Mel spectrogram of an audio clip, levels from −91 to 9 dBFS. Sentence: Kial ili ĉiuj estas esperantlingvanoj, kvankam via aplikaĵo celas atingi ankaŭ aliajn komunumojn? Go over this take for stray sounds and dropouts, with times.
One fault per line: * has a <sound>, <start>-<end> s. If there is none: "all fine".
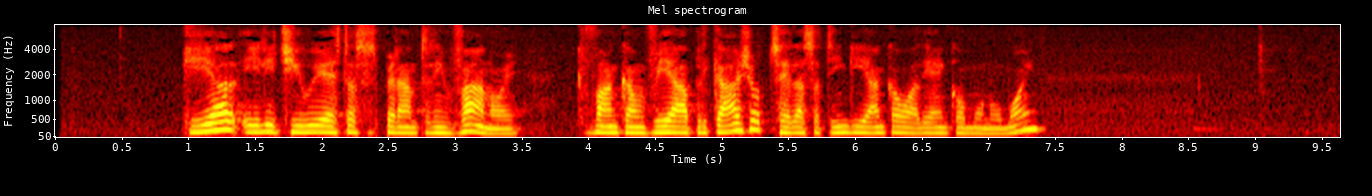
all fine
